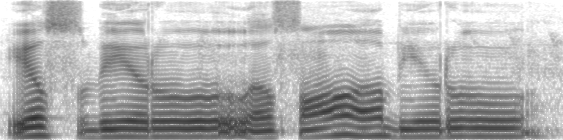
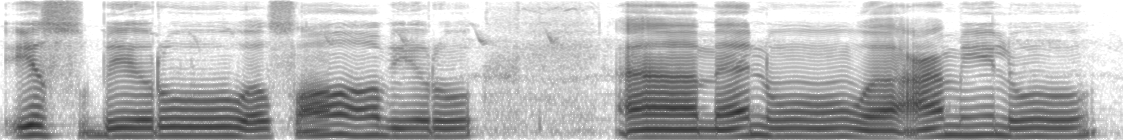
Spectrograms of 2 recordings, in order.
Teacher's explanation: ini ada wawu sukun bertemu dengan wawu ya. Ini tidak boleh diidghamkan.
